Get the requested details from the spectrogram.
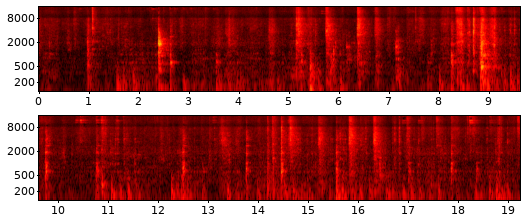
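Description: Metal tools clink and scrape against a vise.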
